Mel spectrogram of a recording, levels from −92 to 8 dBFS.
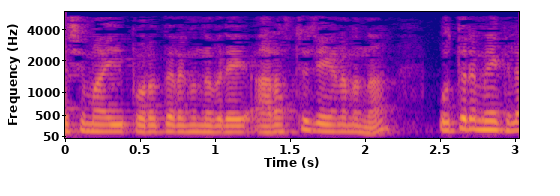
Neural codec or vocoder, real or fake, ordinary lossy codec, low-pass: none; real; MP3, 24 kbps; 5.4 kHz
